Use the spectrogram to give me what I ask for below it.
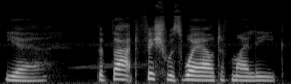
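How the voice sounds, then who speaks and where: A woman's voice: medium pitch, fairly even intonation, moderate pace. A woman streaming a game, chatting casually in a playful, silly, sing-song way.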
